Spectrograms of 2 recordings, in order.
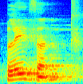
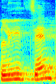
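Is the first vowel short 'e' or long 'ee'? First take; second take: short e; long ee. First: The first vowel is a short 'e' sound. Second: The first vowel is a long 'ee' sound. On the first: The speaker calls it right. "इसे क्या पढ़ना है, प्लेजेंट" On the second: The speaker calls it wrong. "प्लीजेंट बोलेंगे गलत हो जाएगा"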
